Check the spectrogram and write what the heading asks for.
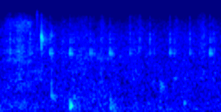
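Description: Near silence with a faint, even ticking, about four or five ticks a second, and a single soft click and knock early on.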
